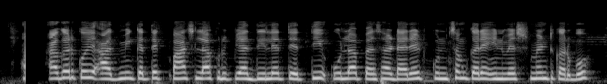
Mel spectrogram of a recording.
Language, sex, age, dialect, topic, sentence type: Magahi, female, 41-45, Northeastern/Surjapuri, banking, question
